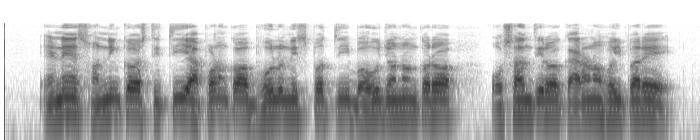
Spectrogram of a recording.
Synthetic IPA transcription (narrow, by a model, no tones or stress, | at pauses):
ḛɽ̃esɔniŋkɔst̪ʰit̪iapɔɽ̃ɔŋkɔbʱulnispɔt̪ːibɔɦud͡ʒɔnɔŋkɔɾɔ | ɔsant̪iɾɔkaɾɔɽ̃ɔɦojpaɾe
